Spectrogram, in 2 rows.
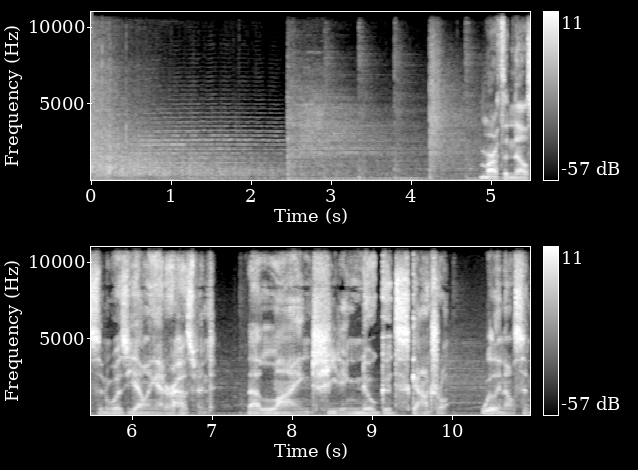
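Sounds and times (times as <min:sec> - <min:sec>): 
shotgun blast: 0:00.0 - 0:02.8
speech: 0:04.9 - 0:10.9.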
